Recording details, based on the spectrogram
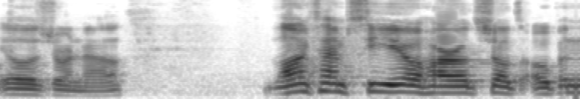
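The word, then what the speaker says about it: Il Giornale: Anyway, Starbucks used to be called Il Journal. Is that how you pronounce that?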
